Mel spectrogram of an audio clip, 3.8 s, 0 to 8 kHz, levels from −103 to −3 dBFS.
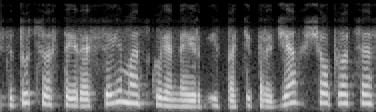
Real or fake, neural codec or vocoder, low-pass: real; none; 7.2 kHz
